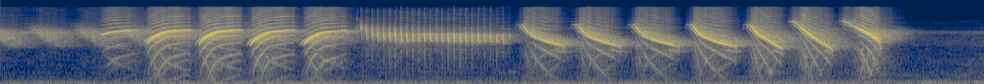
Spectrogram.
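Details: Loud canary song of strong, downward-sweeping whistled syllables repeated about four per second, broken by a steady buzzy trill in the middle, then more sweeping notes.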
